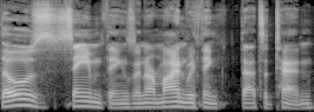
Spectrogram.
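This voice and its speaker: A man with an American accent talks at fairly low pitch with ordinary pitch variation, in an ordinary speaking voice. The recording is very clean, with a silent background. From US Northeast. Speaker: filmmaker and motorcycle traveler. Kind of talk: casual chat. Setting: studio.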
